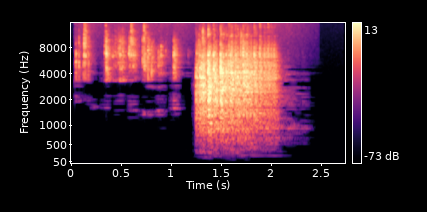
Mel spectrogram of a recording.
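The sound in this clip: Dice rattle and roll during a tabletop role-playing game: a few short, sharp clicks first, then a dense clattering burst about a second long that fades out, with no voices.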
